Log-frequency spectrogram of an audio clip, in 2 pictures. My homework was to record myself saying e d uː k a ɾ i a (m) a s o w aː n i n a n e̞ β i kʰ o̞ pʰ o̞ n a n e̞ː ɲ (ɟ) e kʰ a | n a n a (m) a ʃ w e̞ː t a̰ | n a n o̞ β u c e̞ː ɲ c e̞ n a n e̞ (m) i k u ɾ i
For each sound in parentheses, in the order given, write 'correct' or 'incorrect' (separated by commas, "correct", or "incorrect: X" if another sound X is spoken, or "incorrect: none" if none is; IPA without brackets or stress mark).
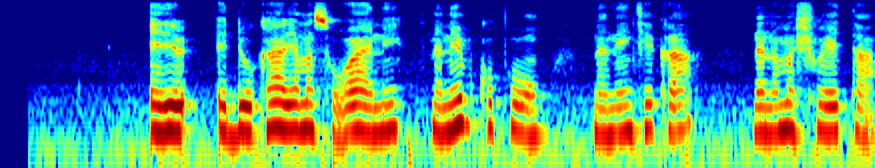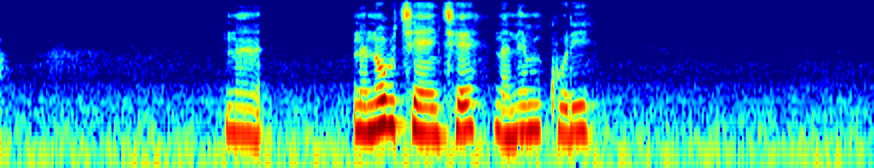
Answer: correct, incorrect: c, correct, correct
